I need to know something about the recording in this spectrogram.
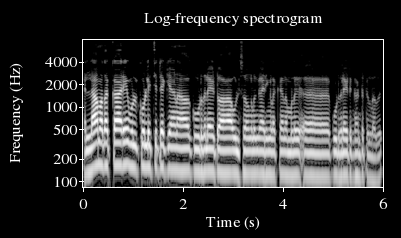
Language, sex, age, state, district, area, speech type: Malayalam, male, 60+, Kerala, Kozhikode, urban, spontaneous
